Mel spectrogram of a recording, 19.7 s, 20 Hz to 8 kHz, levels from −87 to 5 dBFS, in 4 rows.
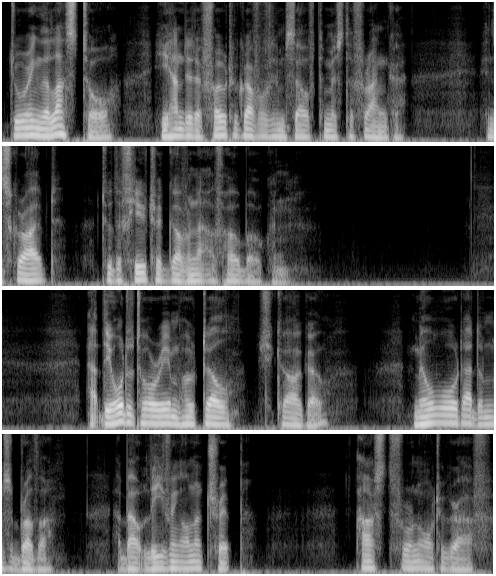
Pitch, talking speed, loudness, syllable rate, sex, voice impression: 95 Hz, 115 wpm, -18 LUFS, 5.2 syllables/s, male, very masculine, very adult-like, slightly old, very thick, slightly relaxed, slightly powerful, slightly weak, dark, slightly soft, muffled, slightly fluent, slightly raspy, very cool, intellectual, sincere, very calm, very mature, friendly, very reassuring, very unique, elegant, very wild, slightly sweet, kind, modest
